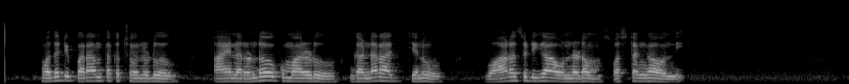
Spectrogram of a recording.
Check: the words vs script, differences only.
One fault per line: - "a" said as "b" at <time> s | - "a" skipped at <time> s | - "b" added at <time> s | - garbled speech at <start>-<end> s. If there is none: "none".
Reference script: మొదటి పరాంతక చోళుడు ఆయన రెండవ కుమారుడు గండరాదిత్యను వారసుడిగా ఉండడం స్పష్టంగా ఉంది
none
